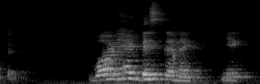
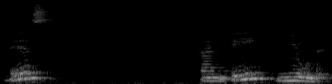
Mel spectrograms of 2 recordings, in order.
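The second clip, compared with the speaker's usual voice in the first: every syllable stretched, softer; very slow dictation; 3 semitones lower, 7 dB quieter, much slower than usual. Shown as a demonstration. Teacher dictating a long word to students, very slowly. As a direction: spell it out by voice for the pen.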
